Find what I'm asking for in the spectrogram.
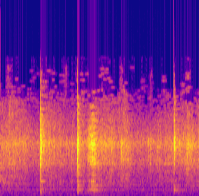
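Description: Olive oil sizzles in a second frying pan for a stir fry with a soft constant hiss, punctuated by a few brief louder spits and crackles.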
